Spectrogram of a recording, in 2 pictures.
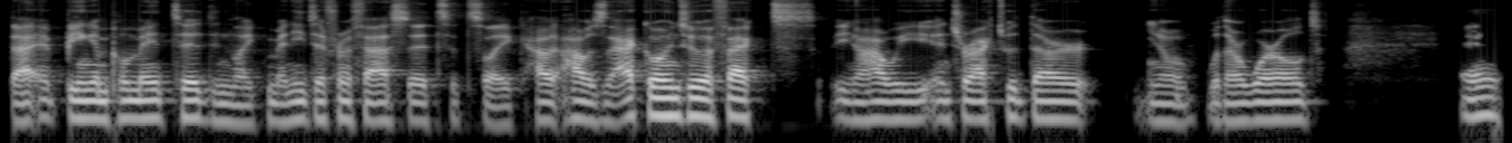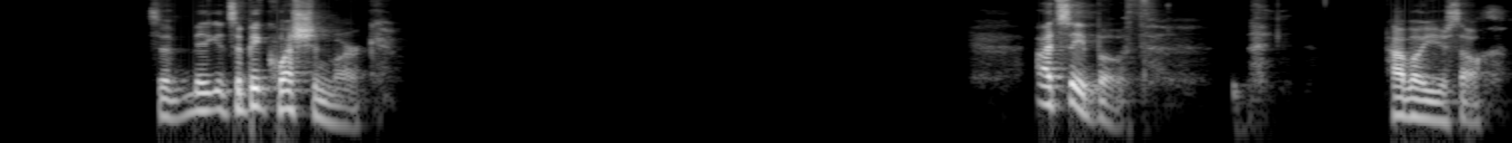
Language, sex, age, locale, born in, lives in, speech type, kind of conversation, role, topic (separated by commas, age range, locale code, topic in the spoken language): English, male, 35-39, en-US, United States, United States, conversation, podcast, host, In what ways have smartphones transformed our daily lives and interactions?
